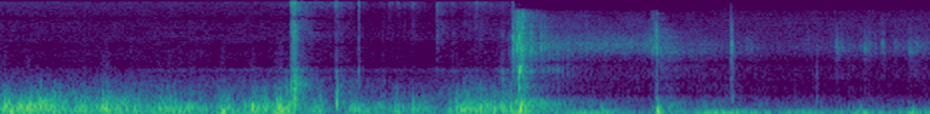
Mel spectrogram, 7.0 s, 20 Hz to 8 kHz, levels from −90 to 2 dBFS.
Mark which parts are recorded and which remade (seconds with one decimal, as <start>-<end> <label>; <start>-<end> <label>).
0.0-1.1 recorded; 1.1-4.2 remade; 4.2-7.0 recorded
